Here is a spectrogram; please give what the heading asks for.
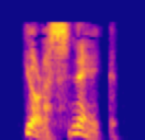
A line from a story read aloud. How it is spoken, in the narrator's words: Wulfric spat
